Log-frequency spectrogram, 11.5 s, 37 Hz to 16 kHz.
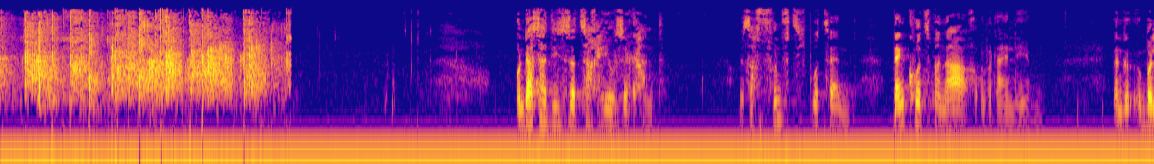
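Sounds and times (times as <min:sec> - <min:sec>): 
audience applause: 0:00.0 - 0:02.9
speech: 0:05.4 - 0:06.7, 0:07.4 - 0:10.5, 0:11.1 - 0:11.5.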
